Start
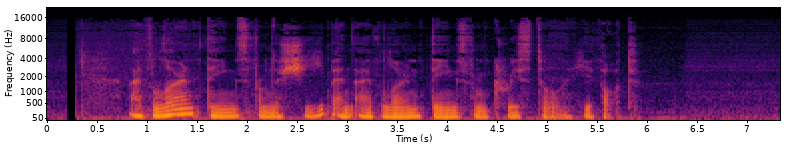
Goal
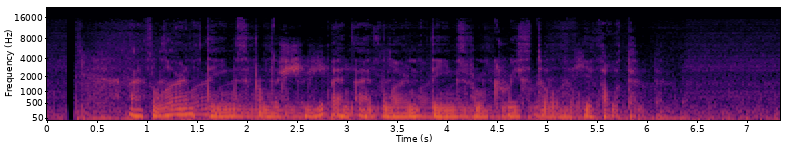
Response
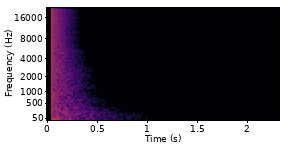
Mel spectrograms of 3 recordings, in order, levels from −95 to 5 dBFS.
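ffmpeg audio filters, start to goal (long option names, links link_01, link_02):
-filter_complex "[0:a]acrossover=split=410|2400[link_01][link_02][link_03];[link_01]acompressor=threshold=-37dB:ratio=4[link_04];[link_02]acompressor=threshold=-45dB:ratio=4[link_05];[link_03]acompressor=threshold=-55dB:ratio=4[link_06];[link_04][link_05][link_06]amix=inputs=3:normalize=0,tremolo=f=170:d=0.667,asplit=2[link_07][link_08];[link_08]adelay=264,lowpass=frequency=2500:poles=1,volume=-8dB,asplit=2[link_09][link_10];[link_10]adelay=264,lowpass=frequency=2500:poles=1,volume=0.49,asplit=2[link_11][link_12];[link_12]adelay=264,lowpass=frequency=2500:poles=1,volume=0.49,asplit=2[link_13][link_14];[link_14]adelay=264,lowpass=frequency=2500:poles=1,volume=0.49,asplit=2[link_15][link_16];[link_16]adelay=264,lowpass=frequency=2500:poles=1,volume=0.49,asplit=2[link_17][link_18];[link_18]adelay=264,lowpass=frequency=2500:poles=1,volume=0.49[link_19];[link_07][link_09][link_11][link_13][link_15][link_17][link_19]amix=inputs=7:normalize=0,volume=2dB"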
